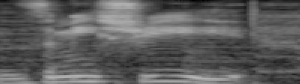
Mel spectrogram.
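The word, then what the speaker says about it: Tzimisce: He says Zemeski. There's a great video of asking White Wolf people at a convention how they pronounce it. If I get people correcting my pronunciation or telling me that it needs to be pronounced Zemishi, I'm going to lower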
